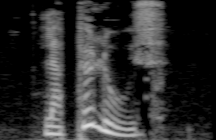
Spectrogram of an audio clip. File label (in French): "pelouse", French; maison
